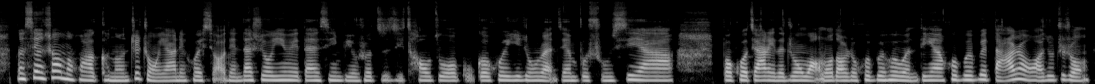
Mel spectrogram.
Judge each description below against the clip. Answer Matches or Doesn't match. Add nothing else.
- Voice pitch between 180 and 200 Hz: Matches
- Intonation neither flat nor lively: Doesn't match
